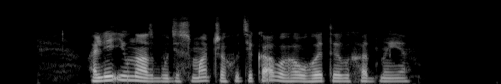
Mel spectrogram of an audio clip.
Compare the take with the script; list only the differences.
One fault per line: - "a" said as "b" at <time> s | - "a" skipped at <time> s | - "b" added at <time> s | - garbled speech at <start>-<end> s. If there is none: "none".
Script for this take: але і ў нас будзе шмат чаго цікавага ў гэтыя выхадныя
none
